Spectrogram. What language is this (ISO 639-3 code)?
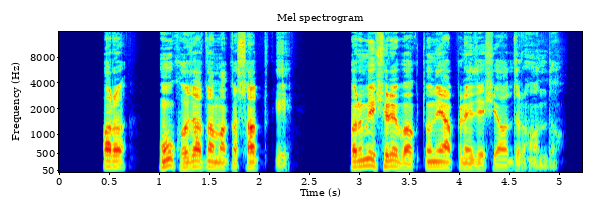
kfx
